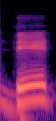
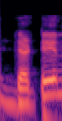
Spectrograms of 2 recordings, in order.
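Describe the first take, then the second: First: It is read as one syllable with 'ay'. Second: It is read as two syllables, ending in 'ay'. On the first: The speaker calls it right. "डेट है" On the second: The speaker calls it wrong. "ये डटे नहीं है"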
